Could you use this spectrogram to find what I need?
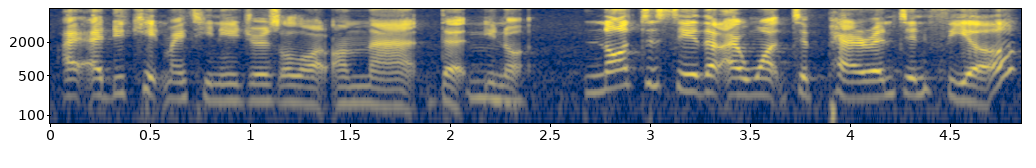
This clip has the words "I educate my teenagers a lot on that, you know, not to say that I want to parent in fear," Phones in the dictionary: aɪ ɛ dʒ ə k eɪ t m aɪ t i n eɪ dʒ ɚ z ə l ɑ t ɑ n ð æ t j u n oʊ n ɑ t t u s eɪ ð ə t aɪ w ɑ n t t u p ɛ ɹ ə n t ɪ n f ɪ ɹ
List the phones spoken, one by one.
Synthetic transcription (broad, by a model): aɪ ɛ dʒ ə k eɪ t m aɪ t i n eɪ dʒ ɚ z ə l ɑ t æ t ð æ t j u n oʊ n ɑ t t u s eɪ ð ə t aɪ w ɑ n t t u p ɛ ɹ ə n t ɪ n f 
